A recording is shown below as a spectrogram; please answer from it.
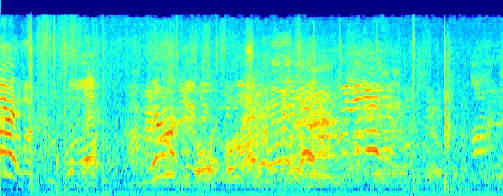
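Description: Several men shouting during outdoor football play, their calls overlapping most thickly in the middle, with a few sharp knocks among them.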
